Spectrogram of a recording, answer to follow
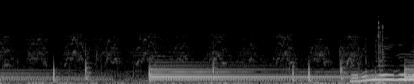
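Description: Electronic background music: sustained chords that shift to a new, louder chord about one and a half seconds in, with a short rising-and-falling pitch glide near the end and a few faint clicks underneath.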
